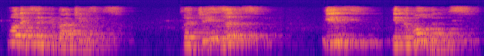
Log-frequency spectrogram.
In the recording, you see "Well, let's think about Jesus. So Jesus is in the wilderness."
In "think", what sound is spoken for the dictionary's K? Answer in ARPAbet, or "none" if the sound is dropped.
none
